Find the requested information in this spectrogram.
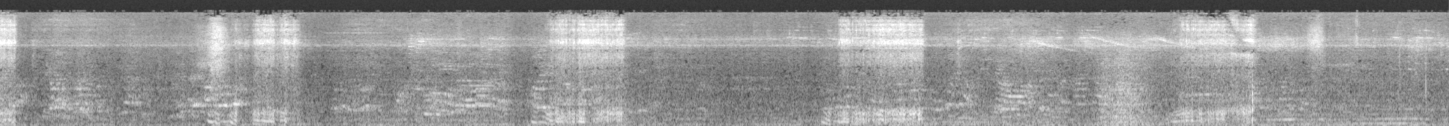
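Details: Sleeping corgi, very tired after a Christmas party: repeated rattling, snorting snores rising and falling with each breath, about four loud bursts a minute; snoring.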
